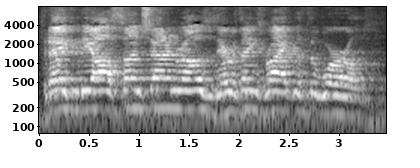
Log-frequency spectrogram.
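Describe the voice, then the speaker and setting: A man's voice: high voice, fairly even intonation, a little fast. Guy preaching, dramatic, acts out the crowd, big echo, faint hiss. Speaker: pastor. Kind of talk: sermon. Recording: echoey room, from a distance.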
